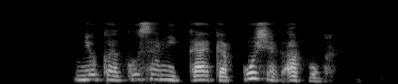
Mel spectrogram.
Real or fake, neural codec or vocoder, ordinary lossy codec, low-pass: fake; codec, 44.1 kHz, 3.4 kbps, Pupu-Codec; AAC, 48 kbps; 7.2 kHz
